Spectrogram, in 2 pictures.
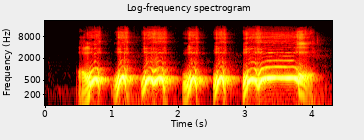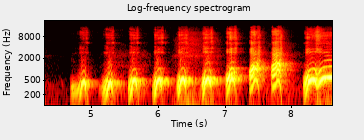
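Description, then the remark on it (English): A man's voice imitates an owl with a loud sequence of short rhythmic hoots and one drawn-out call, then after a brief pause, another quick run of hoots that rises in pitch. “I take a lot of pride in my owl hooting, and I use it all the time.”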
